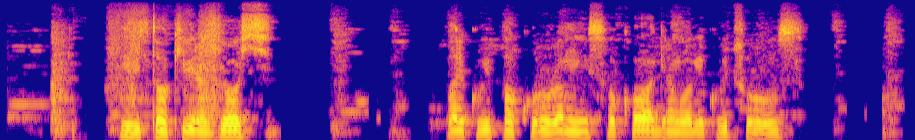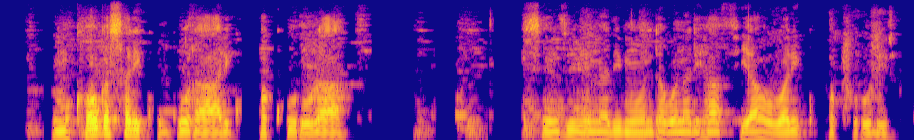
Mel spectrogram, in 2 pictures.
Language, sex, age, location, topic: Kinyarwanda, male, 18-24, Musanze, agriculture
